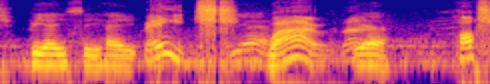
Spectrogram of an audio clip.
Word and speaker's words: Bach: They're saying Batch. Is it what? How do we say your name? Bach. B-A-C-H.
